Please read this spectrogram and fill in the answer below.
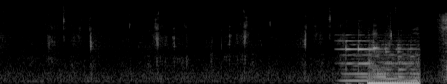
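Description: Faint chewing and biting of a mouthful of pancake, small soft clicks over a quiet room. A little over three seconds in, a loud burst of music with a deep bass note comes in.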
